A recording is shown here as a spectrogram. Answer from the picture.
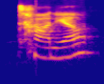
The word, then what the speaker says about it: Tania: Sometimes instead of saying Tania, I say Tanya. How do you pronounce your name, Tania? – Tania, but the way it's spelled, I respond to all translations.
